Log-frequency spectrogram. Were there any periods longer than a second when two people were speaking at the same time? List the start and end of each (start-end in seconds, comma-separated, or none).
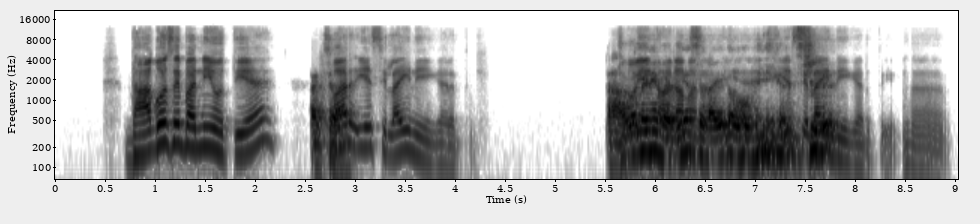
5.6-7.6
